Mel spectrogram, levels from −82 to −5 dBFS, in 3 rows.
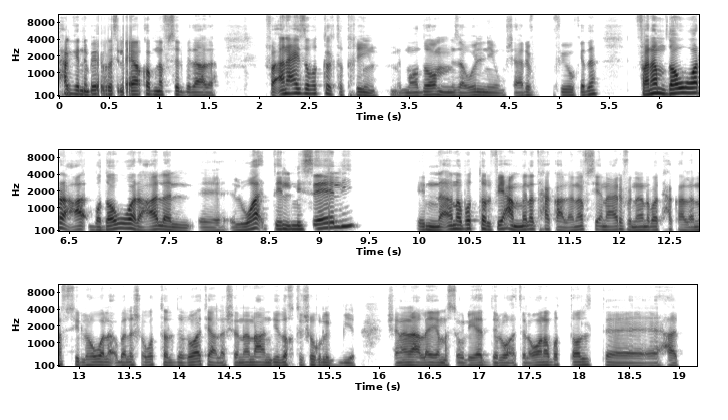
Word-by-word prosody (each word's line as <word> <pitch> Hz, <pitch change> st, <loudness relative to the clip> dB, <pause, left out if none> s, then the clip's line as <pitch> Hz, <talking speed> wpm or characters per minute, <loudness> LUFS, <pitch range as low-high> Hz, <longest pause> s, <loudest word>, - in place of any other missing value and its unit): حاجة 170 Hz, -, +1 dB
جانبية 150 Hz, 0 st, +2 dB
بس 140 Hz, -2 st, -2 dB
ليها -, -, -3 dB
علاقة 140 Hz, +2 st, +4 dB
بنفس 130 Hz, 0 st, -2 dB
البتاع 110 Hz, -4 st, -1 dB
ده. 100 Hz, -2 st, -5 dB, 0.5 s
فأنا 155 Hz, +3 st, +4 dB
عايز 180 Hz, 0 st, +4 dB
أبطّل 165 Hz, -1 st, -1 dB
تدخين. 110 Hz, -7 st, -5 dB
الموضوع 105 Hz, +5 st, -2 dB
مزاولني 105 Hz, -1 st, -3 dB
ومش 100 Hz, +1 st, -13 dB
عارف 105 Hz, +2 st, -6 dB, 0.2 s
في -, -, -16 dB
إيه 110 Hz, -, -2 dB
وكده. 135 Hz, +8 st, -3 dB, 0.3 s
فأنا 185 Hz, -, +7 dB
مدوّر 190 Hz, +3 st, +8 dB
ع -, -, +4 dB
بادوّر 140 Hz, +11 st, +3 dB
على 135 Hz, -2 st, +2 dB
ال 105 Hz, -4 st, -4 dB
أ 105 Hz, +1 st, -9 dB
الوقت 115 Hz, +6 st, +2 dB
المثالي 170 Hz, -, +3 dB, 0.6 s
إن 125 Hz, -1 st, +1 dB
أنا 145 Hz, +4 st, +3 dB
أبطّل 160 Hz, -2 st, +1 dB
فيه. 155 Hz, +5 st, +2 dB
عَمّال 130 Hz, +3 st, +4 dB
أضحك 145 Hz, -1 st, -4 dB
على 105 Hz, +1 st, -3 dB
نفسي، 135 Hz, +2 st, -4 dB
أنا 125 Hz, -, -3 dB
عارف 125 Hz, -1 st, -3 dB
إن 115 Hz, -, -4 dB
أنا 120 Hz, +1 st, -2 dB
باضحك 125 Hz, -3 st, -5 dB
على 110 Hz, 0 st, -4 dB
نفسي 125 Hz, +1 st, -7 dB
اللي 110 Hz, -1 st, -6 dB
هو 120 Hz, +1 st, 0 dB
لأ 110 Hz, -3 st, -5 dB
بلاش 110 Hz, +2 st, -6 dB
أبطّل 110 Hz, -1 st, -6 dB
دلوقتي 110 Hz, +4 st, -1 dB
علشان 105 Hz, +1 st, -6 dB
أنا 110 Hz, 0 st, 0 dB
عندي 105 Hz, 0 st, -2 dB
ضغط 110 Hz, 0 st, -5 dB
شغل 110 Hz, 0 st, -5 dB
كبير، 100 Hz, -1 st, -11 dB, 0.3 s
عشان 100 Hz, -, -7 dB
أنا 110 Hz, 0 st, +3 dB
عليّا 105 Hz, 0 st, 0 dB
مسؤوليات 105 Hz, 0 st, -4 dB
دلوقتي، 100 Hz, -1 st, -6 dB
لو 105 Hz, +3 st, -1 dB
أنا 115 Hz, -, +1 dB
بطّلت 115 Hz, +1 st, -4 dB
آآ، 95 Hz, -3 st, -5 dB
هت -, -, -5 dB
115 Hz, 205 wpm, -24 LUFS, 105-140 Hz, 0.6 s, مدوّر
